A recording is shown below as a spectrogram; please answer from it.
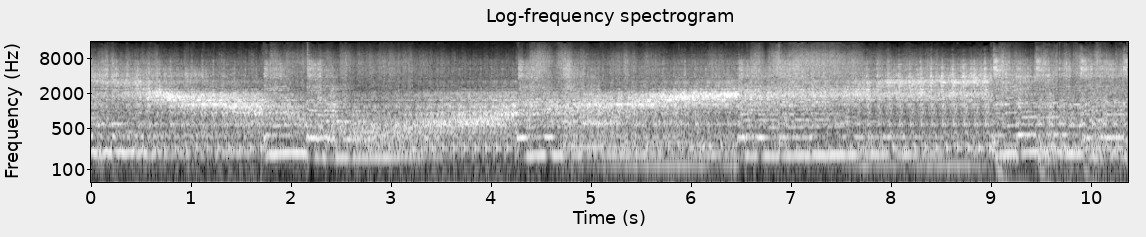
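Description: Live industrial electro-punk music: an acoustic drum kit with cymbals played over a keyboard synthesizer's held bass notes that change pitch every second or two.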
